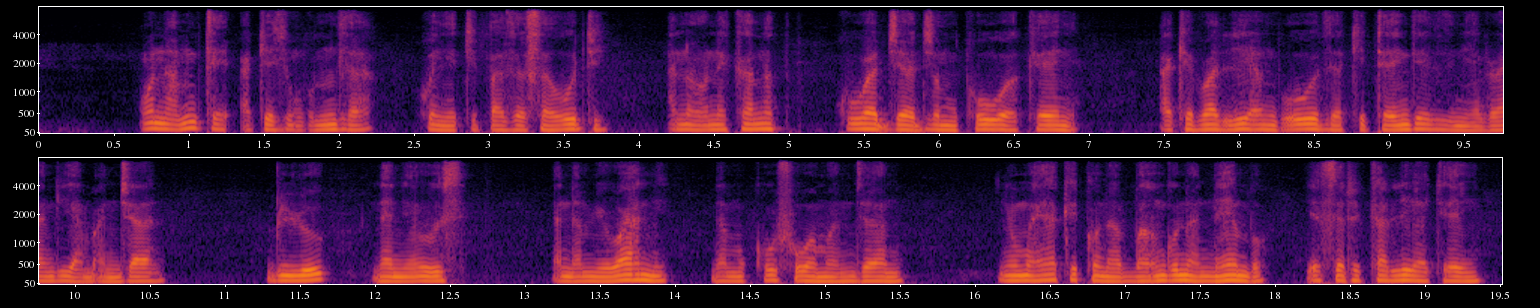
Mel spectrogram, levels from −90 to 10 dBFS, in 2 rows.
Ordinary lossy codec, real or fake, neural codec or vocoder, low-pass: Opus, 64 kbps; fake; codec, 16 kHz in and 24 kHz out, 0.8 kbps, FocalCodec, streaming, 65536 codes; 7.2 kHz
